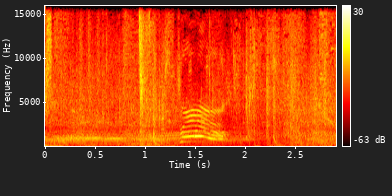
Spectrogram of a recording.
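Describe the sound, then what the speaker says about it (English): Ammo reloading in the sci-fi shooter Mass Effect Andromeda: a few quick mechanical clicks and a ratcheting clatter amid game background noise, with a short voiced call in the middle. "Loading ammo!"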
